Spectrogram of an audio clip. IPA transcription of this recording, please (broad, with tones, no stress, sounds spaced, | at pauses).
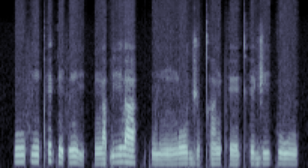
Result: uː˦ f i˦ ŋ pʰ e˦ k ĩ˨ f ɪ˦ ŋ i˨ | ŋ a˨ ɓ iː˦ l a˦ | kʷ iː˨ ŋ ũ˨ ŋ oː˦ d͡ʒ o˨ kʰ ã˦ ŋ pʰ eː˨ kʰ ɪ˦ d͡ʒ iː˦ k u˦ w u˦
